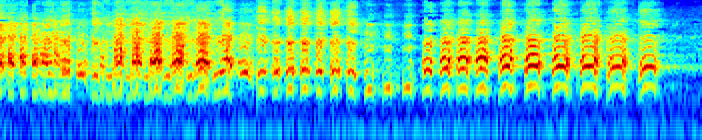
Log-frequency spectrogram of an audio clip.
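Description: A superb lyrebird gives a rapid, stuttering run of rich, nasal notes, about ten a second, in two bursts that sound almost like a gobble.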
